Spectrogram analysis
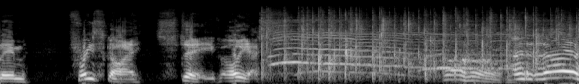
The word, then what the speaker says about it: FrSky: to know now I've already read it as F sky so capital F and the little r f r sky but you're saying it's free Sky why is why is it pronounced free Sky okay that was actually one of the first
